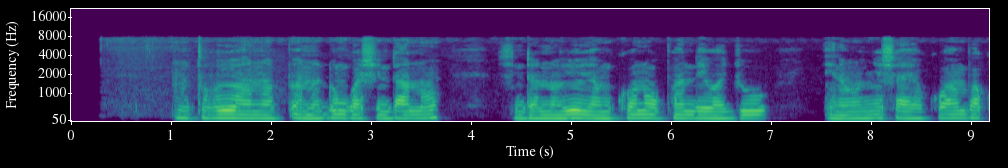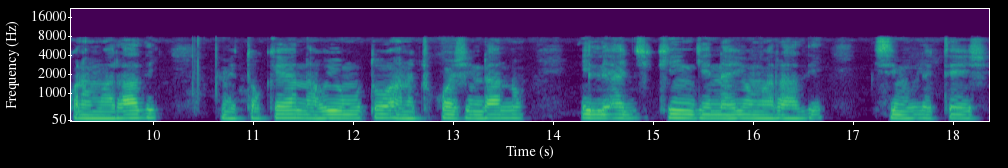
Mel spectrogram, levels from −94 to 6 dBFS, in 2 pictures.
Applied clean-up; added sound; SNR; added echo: none; none; none; none.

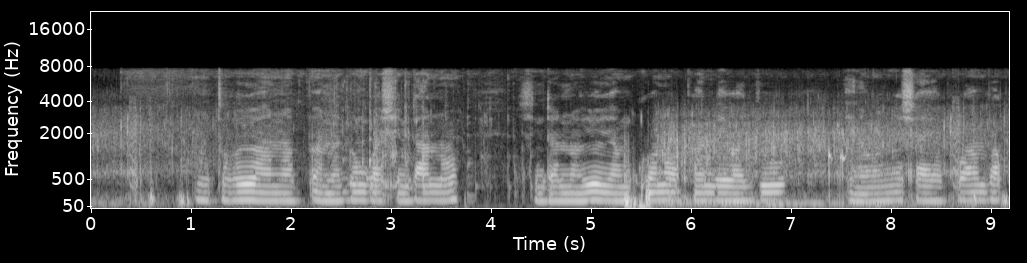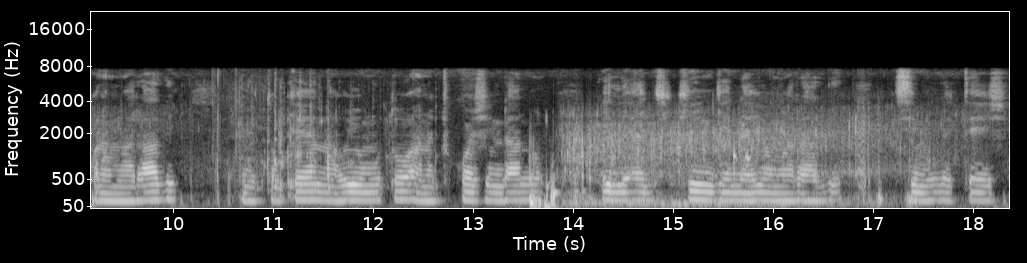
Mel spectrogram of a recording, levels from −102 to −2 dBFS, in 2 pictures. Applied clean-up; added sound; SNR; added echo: none; Sink (filling or washing) / Gurgling; 6 dB; none.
